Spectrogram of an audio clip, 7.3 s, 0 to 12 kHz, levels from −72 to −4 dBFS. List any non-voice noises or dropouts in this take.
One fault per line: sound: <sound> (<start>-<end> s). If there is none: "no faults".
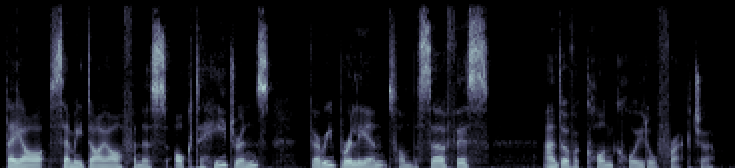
no faults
